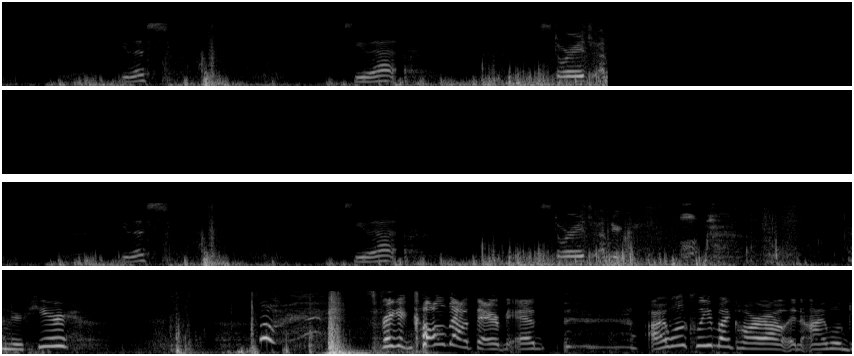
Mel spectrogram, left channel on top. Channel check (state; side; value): drops out; left; at 6.1 s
